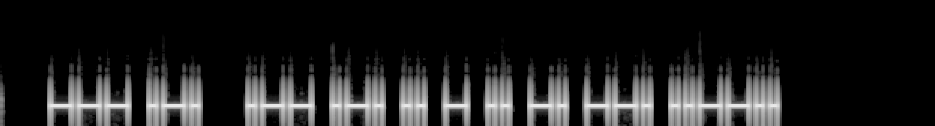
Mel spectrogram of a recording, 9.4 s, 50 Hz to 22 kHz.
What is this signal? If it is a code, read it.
Morse code, heard as a keyed tone, about 17 wpm, 700 Hz. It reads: OR WRITING?
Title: Sentences from Top 1200 Words 17wpm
